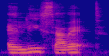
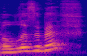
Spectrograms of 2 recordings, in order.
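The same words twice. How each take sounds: First: The name is said with Spanish sounds. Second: The name is said with English sounds. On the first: The speaker calls it right. "this is Elizabeth" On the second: The speaker calls it wrong. "Instead of Elizabeth"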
